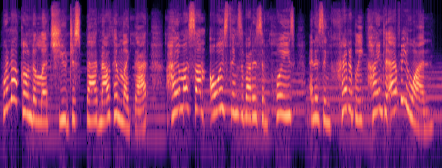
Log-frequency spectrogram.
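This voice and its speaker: A woman's voice: sits high, big pitch swings, brisk, fairly bright tone, faint music behind. A woman voicing a loyal, outspoken young company employee with an assertive, reproachful manner in a manga dub. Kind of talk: manga dub character acting.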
